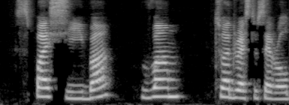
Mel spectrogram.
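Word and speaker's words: спасибо: spiciba by shoye you can add a pronoun spa siba tibia so you can use any word order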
